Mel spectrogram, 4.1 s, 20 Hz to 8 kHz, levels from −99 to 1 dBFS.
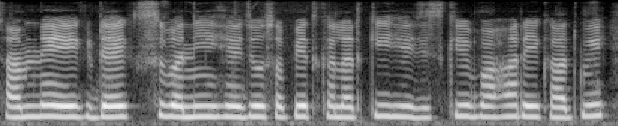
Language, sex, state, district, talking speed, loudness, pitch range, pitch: Hindi, female, Chandigarh, Chandigarh, 205 wpm, -14 LUFS, 245-255 Hz, 250 Hz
